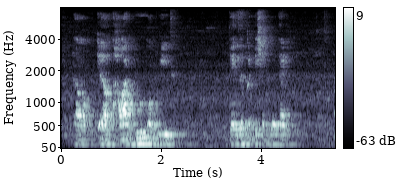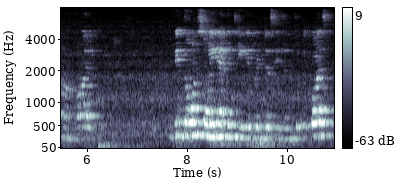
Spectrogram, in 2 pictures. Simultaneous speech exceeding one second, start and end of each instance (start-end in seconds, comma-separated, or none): none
